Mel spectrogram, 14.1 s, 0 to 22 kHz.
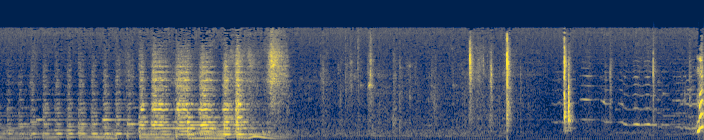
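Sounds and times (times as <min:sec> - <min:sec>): music: 0:00.0 - 0:05.8, 0:11.0 - 0:14.0.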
